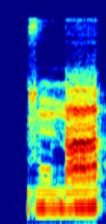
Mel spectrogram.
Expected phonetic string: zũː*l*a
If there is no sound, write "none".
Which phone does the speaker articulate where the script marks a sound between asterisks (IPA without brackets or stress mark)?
n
